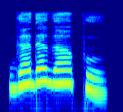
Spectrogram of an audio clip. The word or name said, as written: ಗದಗಾಪು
